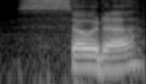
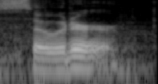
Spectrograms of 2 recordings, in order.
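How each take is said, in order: First: The word ends in a plain vowel. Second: The word ends with an added r sound.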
